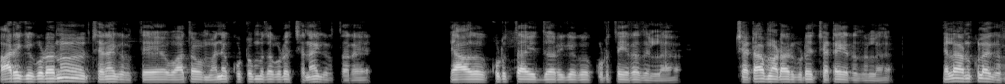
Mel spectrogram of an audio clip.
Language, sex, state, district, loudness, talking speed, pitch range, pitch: Kannada, male, Karnataka, Bellary, -17 LUFS, 130 wpm, 115-125 Hz, 120 Hz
